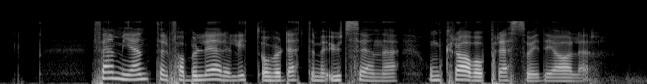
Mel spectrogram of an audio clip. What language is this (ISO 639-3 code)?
nor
